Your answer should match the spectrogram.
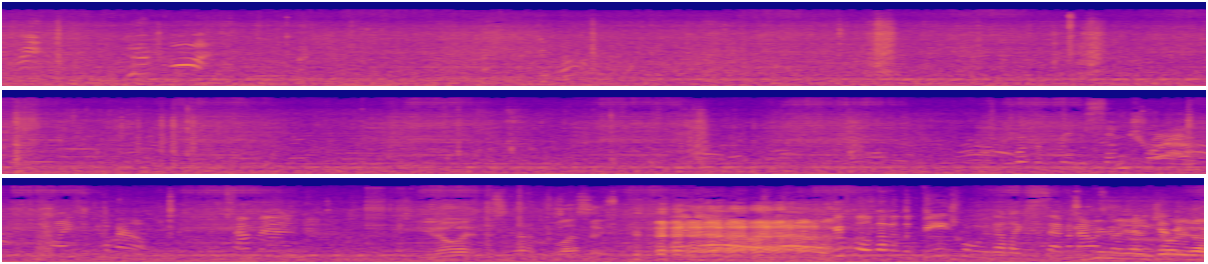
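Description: A motorboat's engine drones steadily under wind and water noise. Voices break in near the end.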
